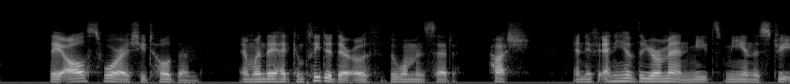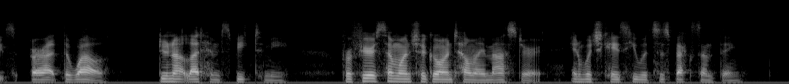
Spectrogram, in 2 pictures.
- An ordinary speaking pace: No, fast, 215 wpm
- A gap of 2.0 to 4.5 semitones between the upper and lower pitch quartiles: Yes, average, 3.2 semitones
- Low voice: Yes, low, 115 Hz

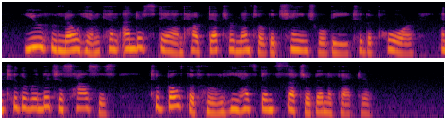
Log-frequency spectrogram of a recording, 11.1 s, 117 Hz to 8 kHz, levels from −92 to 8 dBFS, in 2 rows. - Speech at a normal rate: Yes, average, 165 wpm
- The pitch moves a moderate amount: Yes, average, 4.7 semitones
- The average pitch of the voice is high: Yes, high, 220 Hz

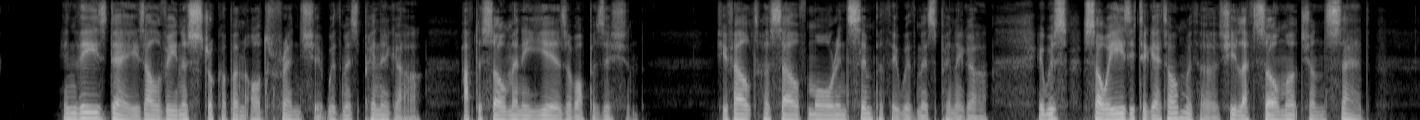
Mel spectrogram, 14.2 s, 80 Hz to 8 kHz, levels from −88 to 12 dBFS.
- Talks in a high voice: No, low, 110 Hz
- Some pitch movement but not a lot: Yes, average, 3.2 semitones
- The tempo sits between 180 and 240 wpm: No, average, 170 wpm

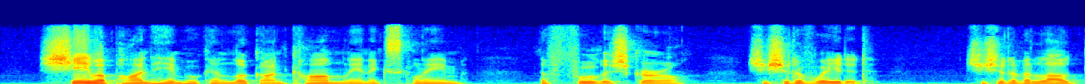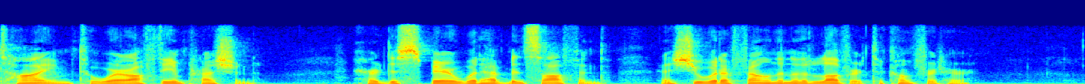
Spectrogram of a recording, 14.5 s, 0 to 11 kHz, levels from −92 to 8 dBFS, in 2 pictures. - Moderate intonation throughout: No, narrow, 2.1 semitones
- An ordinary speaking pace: Yes, average, 180 wpm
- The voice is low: Yes, low, 105 Hz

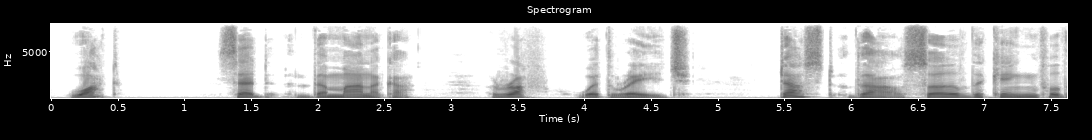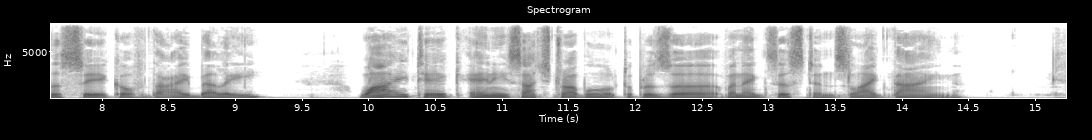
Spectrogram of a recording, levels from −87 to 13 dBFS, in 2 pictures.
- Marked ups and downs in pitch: Yes, wide, 6.4 semitones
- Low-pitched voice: Yes, very low, 90 Hz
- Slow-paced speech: Yes, slow, 130 wpm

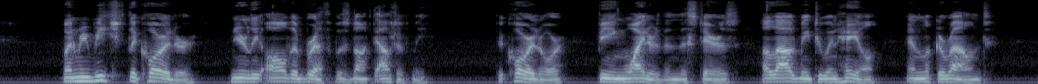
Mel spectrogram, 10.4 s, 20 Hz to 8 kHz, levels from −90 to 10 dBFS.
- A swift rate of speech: No, average, 160 wpm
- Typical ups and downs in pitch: Yes, average, 3.8 semitones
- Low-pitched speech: Yes, low, 110 Hz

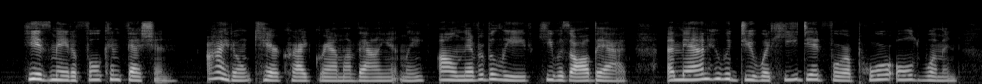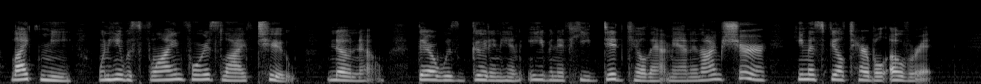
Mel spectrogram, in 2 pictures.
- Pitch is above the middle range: Yes, high, 195 Hz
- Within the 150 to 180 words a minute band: No, average, 200 wpm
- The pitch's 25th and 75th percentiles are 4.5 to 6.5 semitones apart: No, average, 3.2 semitones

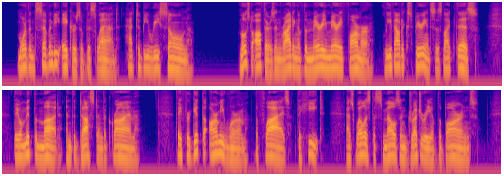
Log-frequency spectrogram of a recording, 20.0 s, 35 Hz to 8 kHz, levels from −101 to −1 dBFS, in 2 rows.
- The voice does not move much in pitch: No, average, 3.4 semitones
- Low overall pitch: Yes, low, 110 Hz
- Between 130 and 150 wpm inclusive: No, average, 160 wpm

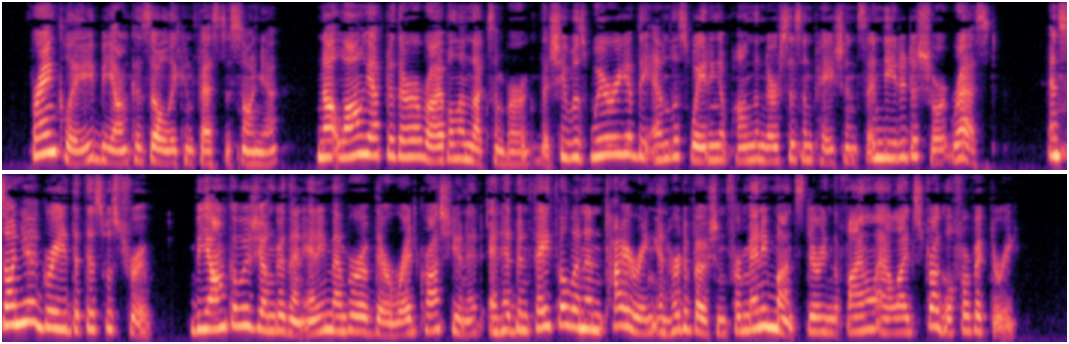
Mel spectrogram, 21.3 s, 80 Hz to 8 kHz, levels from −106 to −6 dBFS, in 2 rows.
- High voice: Yes, high, 230 Hz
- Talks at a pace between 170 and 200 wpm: Yes, average, 190 wpm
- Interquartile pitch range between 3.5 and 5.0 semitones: Yes, average, 4.5 semitones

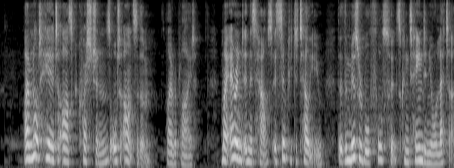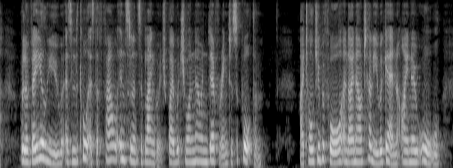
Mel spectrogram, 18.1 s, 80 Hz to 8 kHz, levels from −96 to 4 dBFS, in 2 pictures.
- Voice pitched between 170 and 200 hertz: No, high, 210 Hz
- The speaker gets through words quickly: Yes, fast, 210 wpm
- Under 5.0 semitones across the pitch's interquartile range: Yes, average, 3.5 semitones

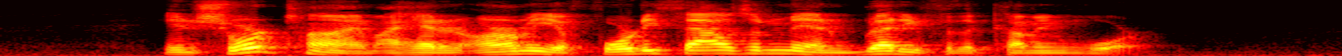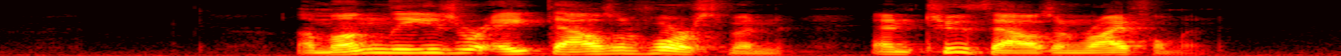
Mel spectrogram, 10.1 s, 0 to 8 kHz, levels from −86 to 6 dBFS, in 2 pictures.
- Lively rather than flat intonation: Yes, wide, 8.1 semitones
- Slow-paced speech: No, average, 160 wpm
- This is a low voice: Yes, low, 120 Hz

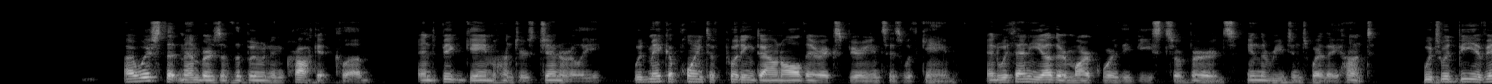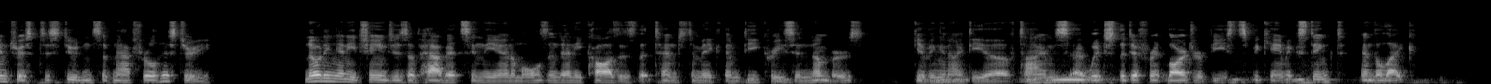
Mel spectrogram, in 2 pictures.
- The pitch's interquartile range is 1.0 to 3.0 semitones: No, average, 4.7 semitones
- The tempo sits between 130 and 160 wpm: No, average, 175 wpm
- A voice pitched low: Yes, very low, 90 Hz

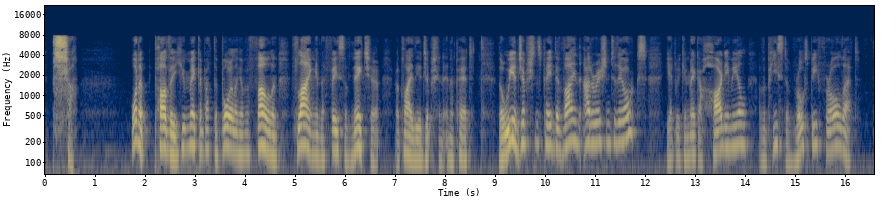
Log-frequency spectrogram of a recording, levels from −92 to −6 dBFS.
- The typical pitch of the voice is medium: Yes, medium, 155 Hz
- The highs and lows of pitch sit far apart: Yes, wide, 6.8 semitones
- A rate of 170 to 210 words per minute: Yes, average, 180 wpm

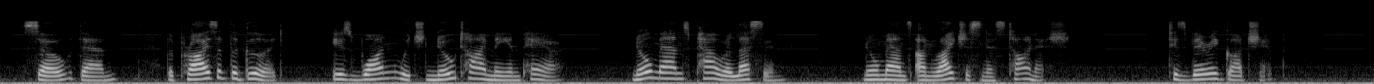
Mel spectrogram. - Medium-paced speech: No, slow, 110 wpm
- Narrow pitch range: No, average, 4.3 semitones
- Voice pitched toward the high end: Yes, high, 220 Hz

